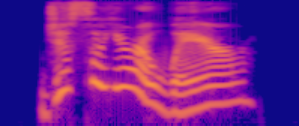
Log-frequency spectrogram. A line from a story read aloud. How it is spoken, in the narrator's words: Moore chirped from the other side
